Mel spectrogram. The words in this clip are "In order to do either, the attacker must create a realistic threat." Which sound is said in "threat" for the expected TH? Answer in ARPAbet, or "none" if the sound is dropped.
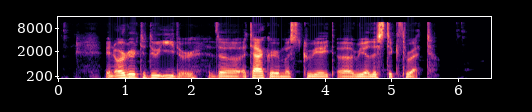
TH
